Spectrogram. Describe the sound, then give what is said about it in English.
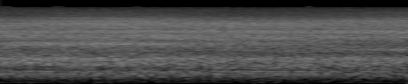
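A hair dryer blows with a steady, even whoosh of airflow, drying a painted wood-grain effect on a panel before a glaze is put on. It runs continuously at constant loudness with no pauses and no voices. “If I dry that with a hairdryer, and then we can put the glaze on so you can see the glaze.”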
